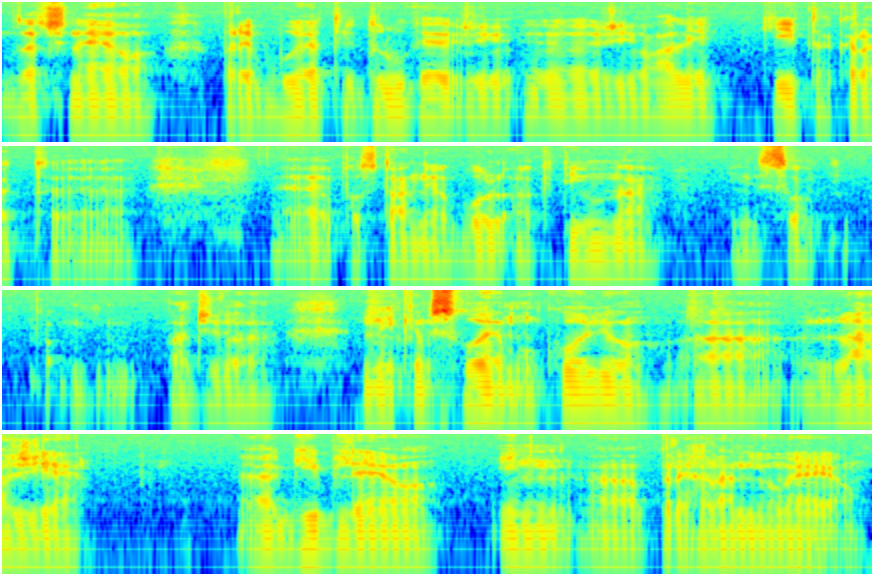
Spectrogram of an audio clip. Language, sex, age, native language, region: Slovenian, male, 50-59, Slovenian, Drava region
